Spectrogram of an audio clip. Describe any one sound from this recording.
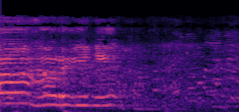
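A young woman sings into a microphone over a loudspeaker.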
